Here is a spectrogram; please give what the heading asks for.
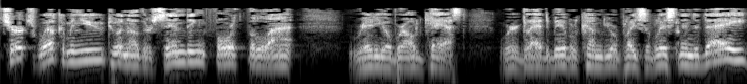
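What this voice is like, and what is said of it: Strained, worn-out voice. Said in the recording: “you can probably tell by my voice that my voice has been greatly strained... I got a little vocal, amen, about stripped my throat out”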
